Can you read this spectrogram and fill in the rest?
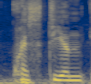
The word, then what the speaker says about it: question: Q-U-E-S-T-I-O-N. I'll give you a hint. It's not question. It's not question either. It's question.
